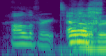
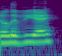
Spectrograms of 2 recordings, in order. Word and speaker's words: Olivier: Alan and Prince Olivier Olivier art Oliver / don't say it like that oh I know it's how they say it but it's not they okay is it Olivier yeah that's how I say it because you know it's a French name I might worry on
